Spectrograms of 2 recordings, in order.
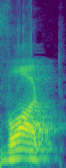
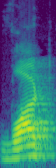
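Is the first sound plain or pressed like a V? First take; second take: pressed; plain. First: The first sound is pressed, close to a V. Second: The first sound is a plain, unpressed W. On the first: The speaker calls it right. "కొంచెం ఒత్తి పలకాలి" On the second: The speaker calls it wrong. "వాట్ కాదు"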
